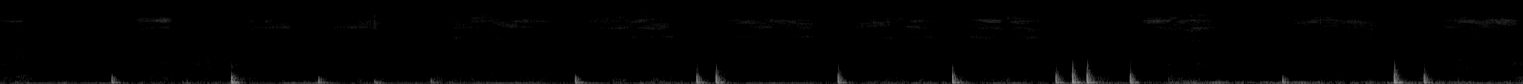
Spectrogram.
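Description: Marker pen drawing on a whiteboard: faint hissing strokes, with light taps as the tip meets the board a dozen or so times, a few clustered close together near the two-thirds point.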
